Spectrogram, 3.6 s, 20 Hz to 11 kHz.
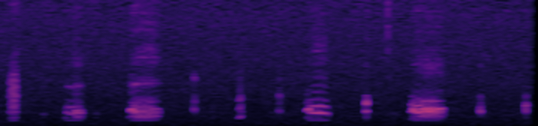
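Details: Red-legged partridge used as a decoy at dawn, 2023: a few loud, broad, harsh chuck-er notes alternating with short soft clicks over about three and a half seconds.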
